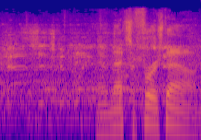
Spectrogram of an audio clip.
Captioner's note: pa announcement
